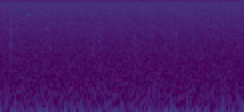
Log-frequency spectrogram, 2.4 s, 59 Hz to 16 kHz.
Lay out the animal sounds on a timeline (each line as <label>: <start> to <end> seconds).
Black-throated Green Warbler (Setophaga virens): 0.0 to 1.0 seconds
